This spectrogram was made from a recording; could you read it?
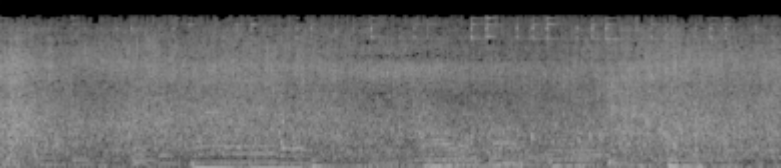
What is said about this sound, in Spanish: Ahí quiero estar yo. Ahí quiero estar yo, ahí en la orillita, con las olas, mojándome los pies, la arena, sí.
